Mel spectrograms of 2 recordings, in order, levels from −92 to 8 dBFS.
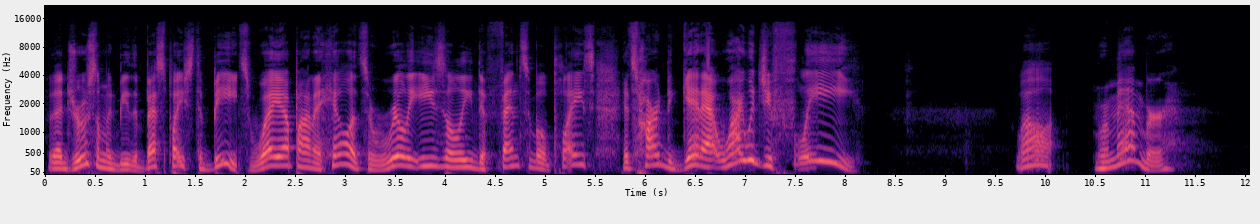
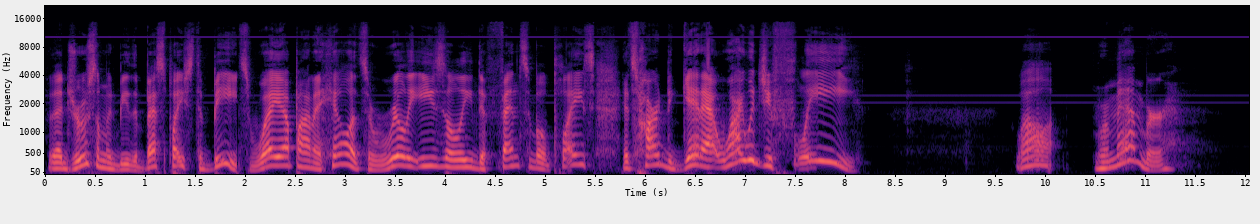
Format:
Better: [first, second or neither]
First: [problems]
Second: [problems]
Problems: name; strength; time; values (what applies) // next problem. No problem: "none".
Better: first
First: none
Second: high-pitched whine; faint; throughout; 10 kHz, 35 dB below the speech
